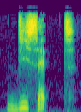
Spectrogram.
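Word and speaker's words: dix-sept: okay so it's clear but then for the pronunciation deset okay so you don't insist on the deset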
